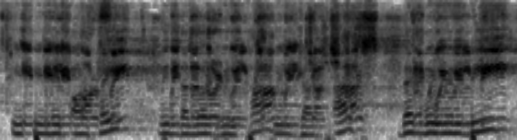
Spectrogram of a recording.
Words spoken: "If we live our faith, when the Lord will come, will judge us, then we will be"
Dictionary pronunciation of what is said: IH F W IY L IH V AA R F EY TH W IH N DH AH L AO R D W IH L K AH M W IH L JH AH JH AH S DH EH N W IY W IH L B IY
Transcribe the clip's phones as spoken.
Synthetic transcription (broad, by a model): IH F W IY L IH V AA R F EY T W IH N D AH L AO R D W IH L K AH M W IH L JH AH JH AH S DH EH N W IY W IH L B IY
